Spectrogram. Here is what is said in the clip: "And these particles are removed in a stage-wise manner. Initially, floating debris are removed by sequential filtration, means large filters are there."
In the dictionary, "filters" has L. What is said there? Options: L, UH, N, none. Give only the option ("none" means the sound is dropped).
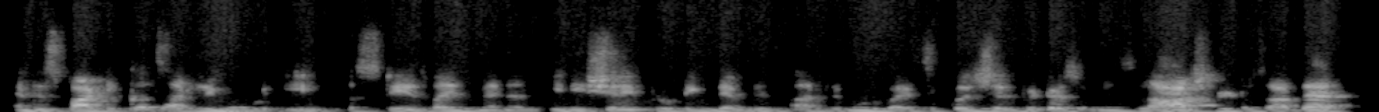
none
